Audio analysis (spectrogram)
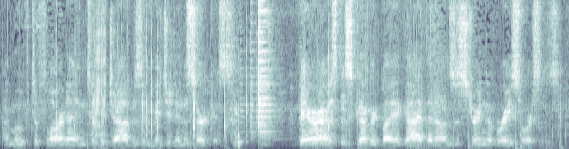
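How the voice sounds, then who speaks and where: A man's voice: mid-range voice, fairly quick, music in the background. A man reading out joke birthday messages to guests at a home party. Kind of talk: comic reading aloud at a party. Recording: noisy amateur home video.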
